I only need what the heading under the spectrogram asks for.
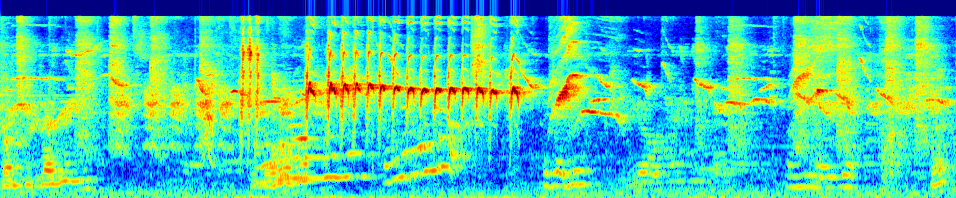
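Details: Grey-cheeked bulbul delivering long 'nembak' song, recorded as a tutor for songbird keepers. Varied whistled phrases lead into a fast, regular burst of about fifteen piercing high notes, followed by softer chattering twitters.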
